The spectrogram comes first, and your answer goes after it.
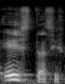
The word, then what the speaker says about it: éstasis: El aguantar la orina produce lo que se llama éstasis con S y con acento en la éstasis urinario, es decir, estancamiento de la orina.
